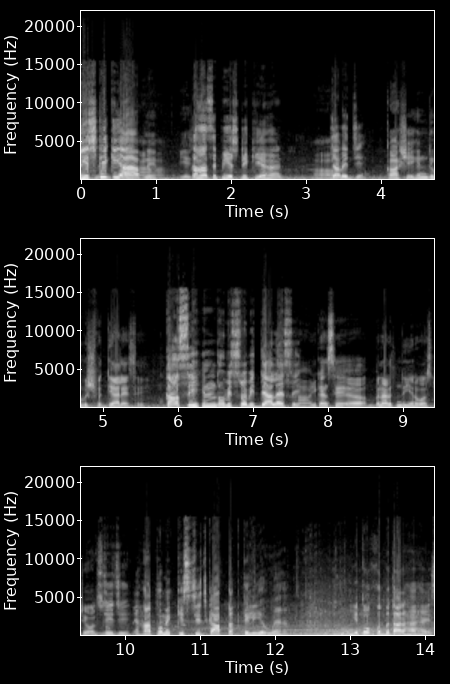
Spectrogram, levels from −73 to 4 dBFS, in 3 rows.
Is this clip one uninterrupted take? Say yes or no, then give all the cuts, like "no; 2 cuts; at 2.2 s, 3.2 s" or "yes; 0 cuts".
no; 2 cuts; at 1.3 s, 10.2 s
